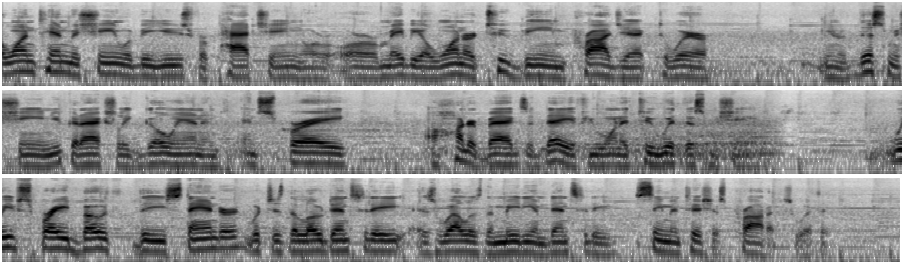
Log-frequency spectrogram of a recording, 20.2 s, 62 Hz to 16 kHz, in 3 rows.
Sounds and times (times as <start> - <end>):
Speech: 0.0 - 5.3, 6.0 - 9.4, 10.0 - 12.7, 13.3 - 19.7
Music: 0.0 - 20.2.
